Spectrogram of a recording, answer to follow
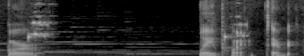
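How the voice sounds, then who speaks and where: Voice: slow pace, music in the background. A streamer giving easygoing, casual commentary while playing a game, musing aloud.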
